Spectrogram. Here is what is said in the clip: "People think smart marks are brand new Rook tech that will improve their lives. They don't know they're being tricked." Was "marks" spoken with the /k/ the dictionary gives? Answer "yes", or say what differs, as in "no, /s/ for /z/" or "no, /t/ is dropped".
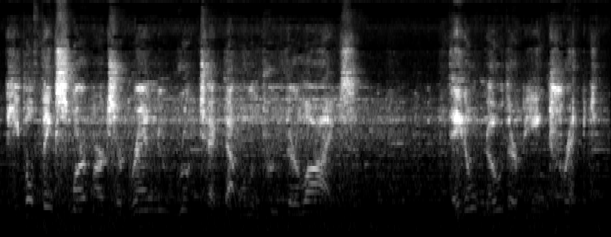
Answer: yes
